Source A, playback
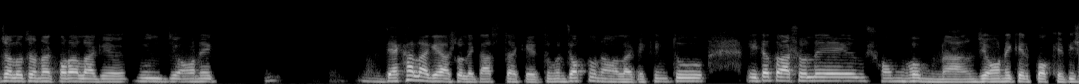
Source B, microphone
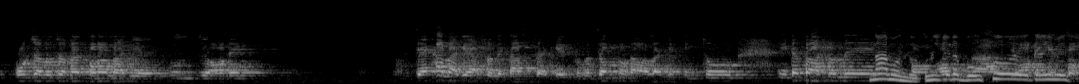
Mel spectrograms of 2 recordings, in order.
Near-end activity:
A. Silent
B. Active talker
B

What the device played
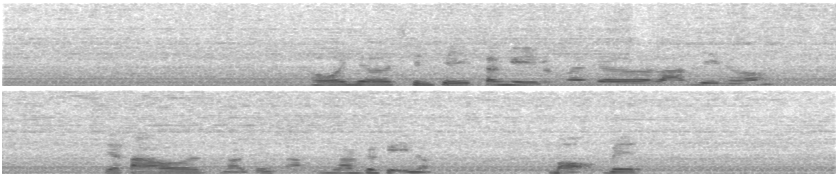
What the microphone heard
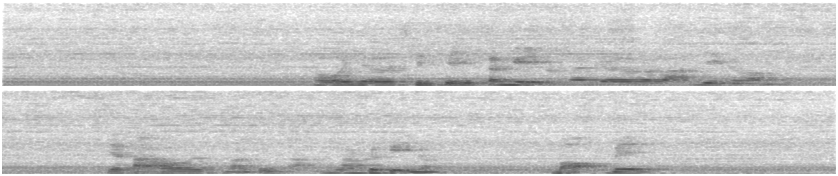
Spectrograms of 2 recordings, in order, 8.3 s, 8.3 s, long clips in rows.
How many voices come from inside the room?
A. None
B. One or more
A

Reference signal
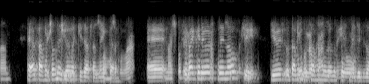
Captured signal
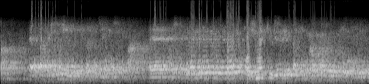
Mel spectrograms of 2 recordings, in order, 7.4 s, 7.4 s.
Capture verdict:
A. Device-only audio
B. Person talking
B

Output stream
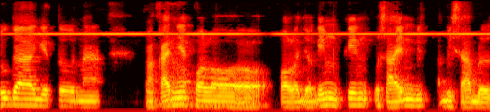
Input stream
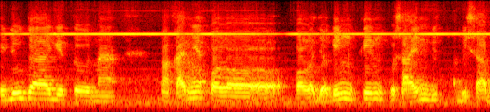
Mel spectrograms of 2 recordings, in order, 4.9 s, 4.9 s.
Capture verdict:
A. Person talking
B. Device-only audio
B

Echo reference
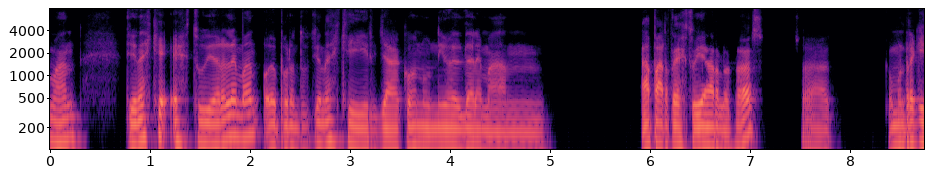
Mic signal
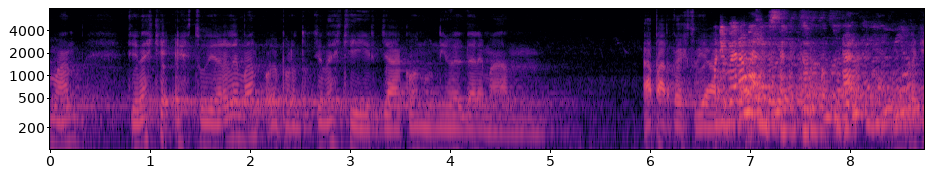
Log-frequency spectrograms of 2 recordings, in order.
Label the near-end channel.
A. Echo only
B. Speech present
B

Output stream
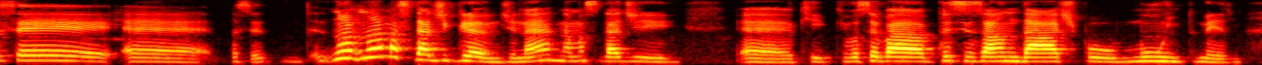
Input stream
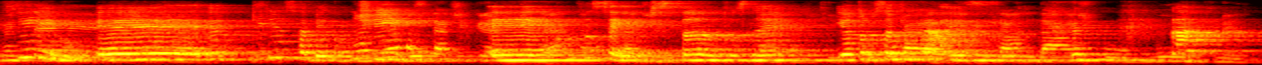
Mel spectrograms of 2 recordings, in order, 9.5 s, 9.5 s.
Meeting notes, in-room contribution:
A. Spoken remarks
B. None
A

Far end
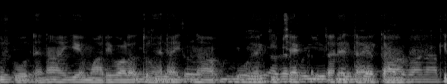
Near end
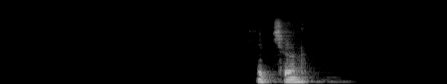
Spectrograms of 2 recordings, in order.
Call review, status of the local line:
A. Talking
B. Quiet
A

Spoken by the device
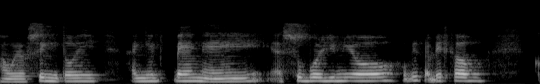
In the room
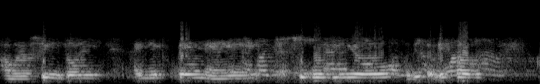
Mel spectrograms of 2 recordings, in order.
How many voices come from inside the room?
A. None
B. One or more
B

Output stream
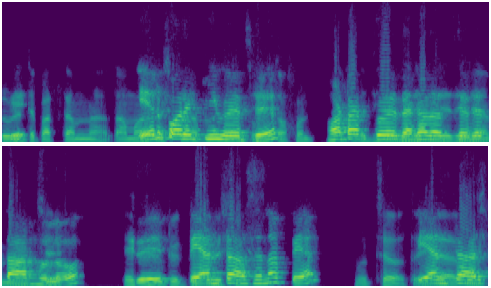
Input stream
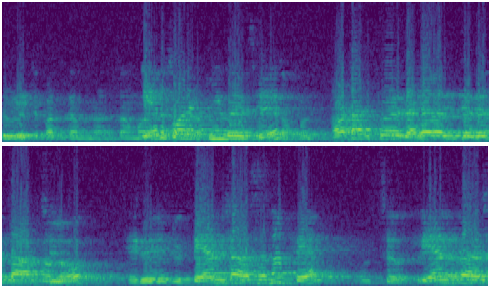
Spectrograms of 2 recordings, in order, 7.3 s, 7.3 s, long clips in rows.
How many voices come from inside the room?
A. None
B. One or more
A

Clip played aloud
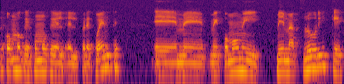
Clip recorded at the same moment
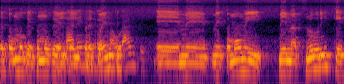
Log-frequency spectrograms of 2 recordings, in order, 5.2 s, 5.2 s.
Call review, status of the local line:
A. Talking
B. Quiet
A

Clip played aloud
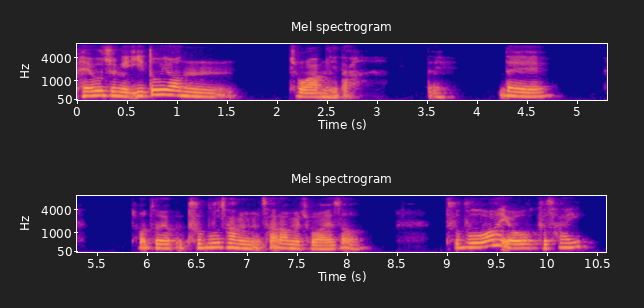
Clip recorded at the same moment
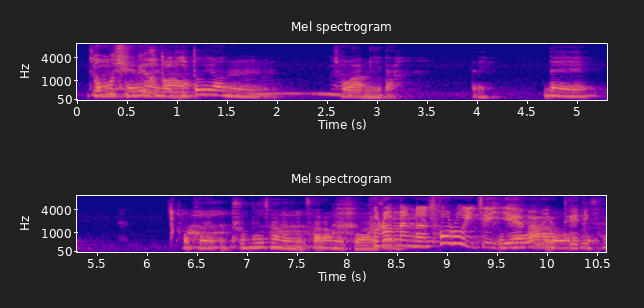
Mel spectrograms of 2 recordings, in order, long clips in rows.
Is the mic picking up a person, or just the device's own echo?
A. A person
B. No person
A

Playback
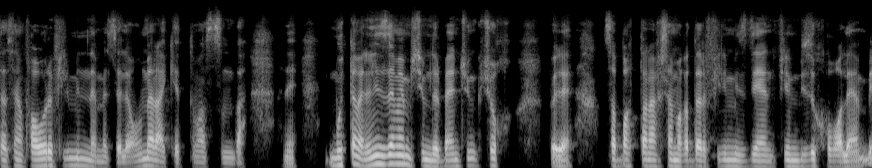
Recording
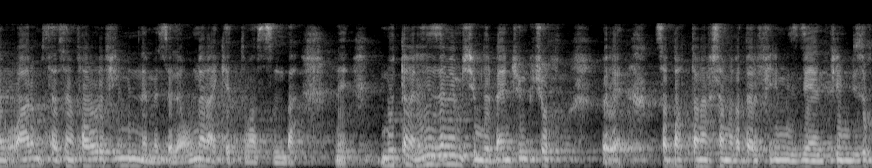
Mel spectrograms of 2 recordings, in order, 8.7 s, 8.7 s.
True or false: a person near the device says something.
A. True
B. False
B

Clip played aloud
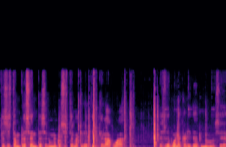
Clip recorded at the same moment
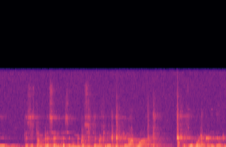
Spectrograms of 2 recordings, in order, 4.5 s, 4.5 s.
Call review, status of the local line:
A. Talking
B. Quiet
B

